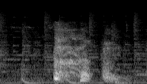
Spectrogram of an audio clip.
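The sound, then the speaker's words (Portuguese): A man coughs heavily, giving a few rough, throaty bursts of coughing and throat clearing in quick succession, with brief pauses between them and no speech. “Tá tossindo muito.”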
